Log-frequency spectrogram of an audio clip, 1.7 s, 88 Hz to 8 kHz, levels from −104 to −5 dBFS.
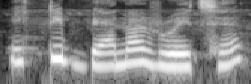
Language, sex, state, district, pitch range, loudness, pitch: Bengali, female, West Bengal, Cooch Behar, 240-295 Hz, -13 LUFS, 260 Hz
